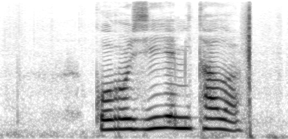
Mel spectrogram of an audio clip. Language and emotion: Russian, neutral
